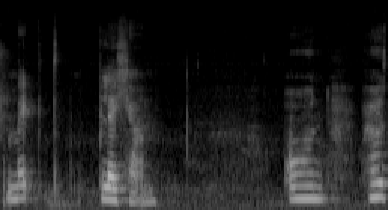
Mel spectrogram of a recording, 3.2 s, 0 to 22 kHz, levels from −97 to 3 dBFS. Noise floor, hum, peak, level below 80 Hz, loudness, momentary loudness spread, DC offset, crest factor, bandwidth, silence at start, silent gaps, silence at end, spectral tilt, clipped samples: -68 dBFS; none; -20 dBFS; -78 dBFS; -40 LUFS; 24 LU; under 0.1%; 22 dB; 18.5 kHz; 0 s; none; 0 s; -6 dB/octave; under 0.1%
